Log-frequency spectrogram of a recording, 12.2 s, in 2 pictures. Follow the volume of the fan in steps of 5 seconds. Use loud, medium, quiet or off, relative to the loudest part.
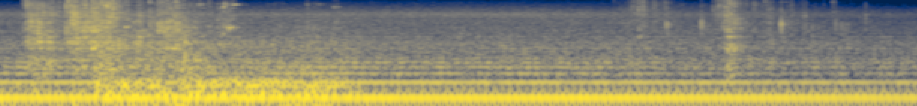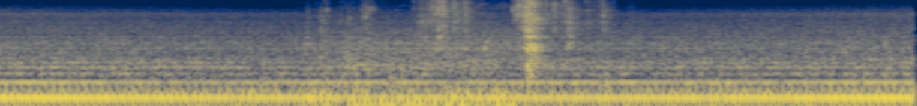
loud, medium, medium.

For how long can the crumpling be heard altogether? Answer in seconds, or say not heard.
4 s.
